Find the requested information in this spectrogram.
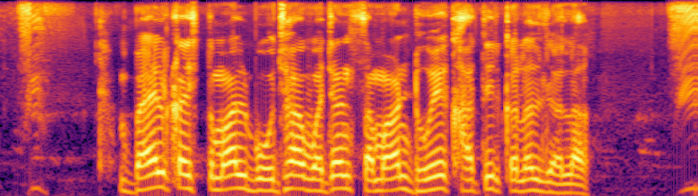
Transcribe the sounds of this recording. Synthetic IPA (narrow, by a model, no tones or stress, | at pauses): bɛːlkaɪst̪eːmaːlboːd͡ʒʱaʋɐd͡ʒənsɐmaːnɖʱoːekʰaːt̪ɪɾkɐɾəld͡ʒaːlaː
